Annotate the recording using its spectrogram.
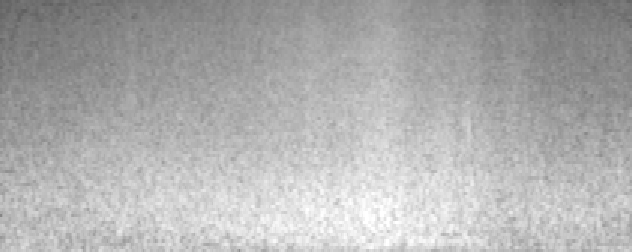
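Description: Sea waves washing in: a soft, even rush of surf that swells to a peak about two-thirds of the way through, then eases back.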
